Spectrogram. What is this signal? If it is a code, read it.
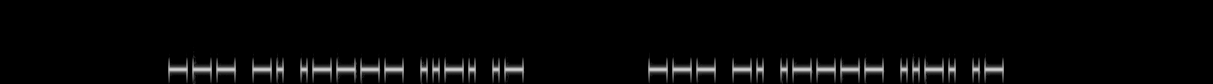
Morse code, heard as a keyed tone, about 20 wpm, 700 Hz. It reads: ON1FA ON1FA
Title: DXCC-100 Call Signs - 5 Characters - Repeated 2x - 20wpm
